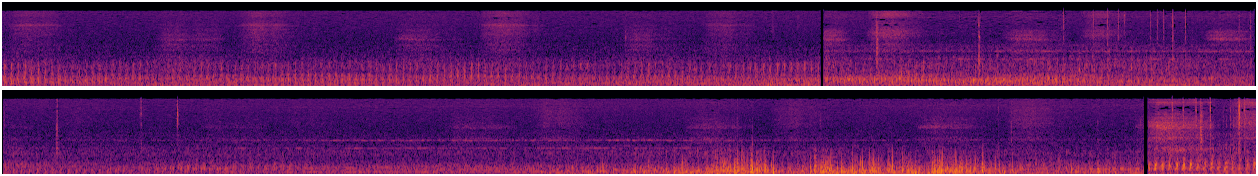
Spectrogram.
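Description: A helicopter's rotor thuds steadily in the distance.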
